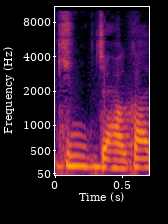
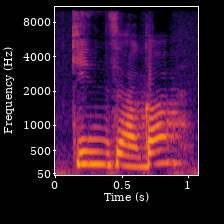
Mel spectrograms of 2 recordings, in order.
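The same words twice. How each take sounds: First: The middle consonant has a Korean-style j sound. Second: The middle consonant has a Japanese-style sound.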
